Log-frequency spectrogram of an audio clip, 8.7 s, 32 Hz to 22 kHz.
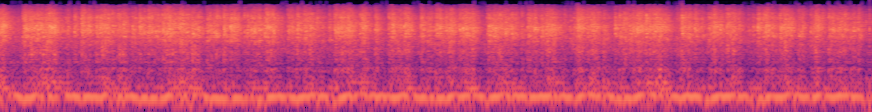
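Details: Dodge Challenger drag car with a 440 race engine, first drive, still needing tuning: deep, heavy idle with a choppy big-cam lope, running as it should.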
